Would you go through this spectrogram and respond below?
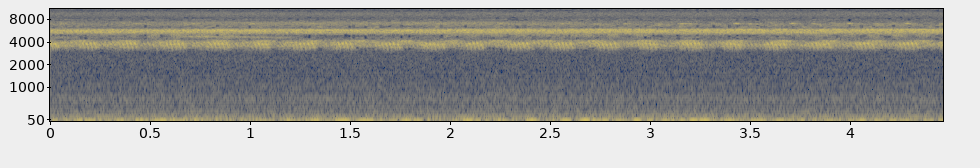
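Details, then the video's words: Many insects trill at once in a continuous high-pitched chorus, pulsing rapidly and evenly without pause, over a soft low background hum. "風鈴の音と虫の声 - wind chimes and chirping insects"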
